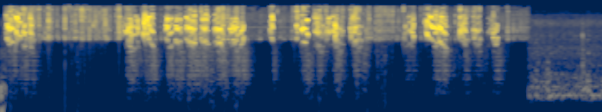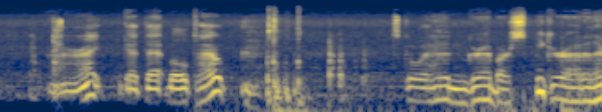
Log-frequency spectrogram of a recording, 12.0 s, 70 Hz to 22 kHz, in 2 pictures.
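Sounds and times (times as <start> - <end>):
ratchet wrench clicking: 0.0 - 5.3.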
